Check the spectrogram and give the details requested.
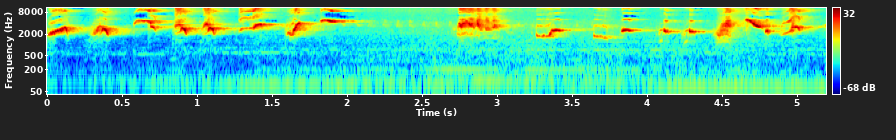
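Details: Greater green leafbird, a lively singer used as a lure to rouse rival birds into singing. Quick bright whistled notes and chirps, many sliding downward, pause briefly mid-phrase, then resume as varied chattering whistles.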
